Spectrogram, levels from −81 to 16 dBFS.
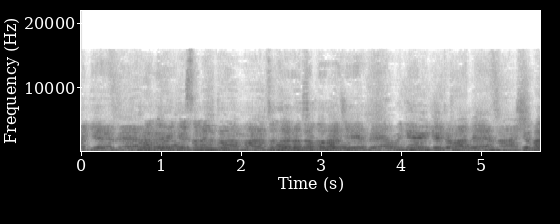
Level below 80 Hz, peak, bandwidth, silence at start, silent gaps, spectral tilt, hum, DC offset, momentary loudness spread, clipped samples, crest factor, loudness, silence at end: -66 dBFS; -6 dBFS; 16 kHz; 0 s; none; -5 dB/octave; none; under 0.1%; 4 LU; under 0.1%; 16 dB; -20 LUFS; 0 s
